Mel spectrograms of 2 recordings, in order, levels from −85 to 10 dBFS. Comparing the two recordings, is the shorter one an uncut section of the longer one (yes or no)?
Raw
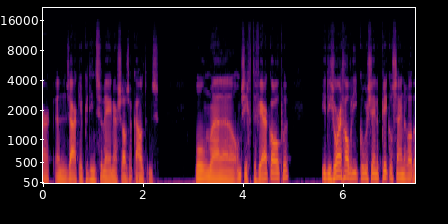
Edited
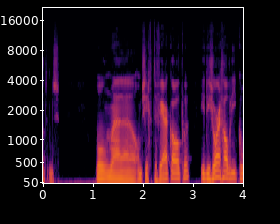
no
